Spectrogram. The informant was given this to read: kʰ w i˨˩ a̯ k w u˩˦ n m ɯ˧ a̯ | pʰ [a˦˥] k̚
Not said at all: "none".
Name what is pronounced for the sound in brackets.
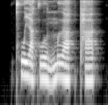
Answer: a˦˥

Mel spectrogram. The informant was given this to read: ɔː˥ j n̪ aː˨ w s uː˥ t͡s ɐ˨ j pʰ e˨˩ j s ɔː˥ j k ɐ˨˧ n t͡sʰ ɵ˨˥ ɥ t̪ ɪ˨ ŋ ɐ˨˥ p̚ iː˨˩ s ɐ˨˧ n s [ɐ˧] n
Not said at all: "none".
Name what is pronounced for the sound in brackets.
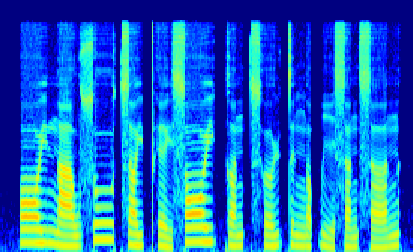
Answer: ɐ˨˥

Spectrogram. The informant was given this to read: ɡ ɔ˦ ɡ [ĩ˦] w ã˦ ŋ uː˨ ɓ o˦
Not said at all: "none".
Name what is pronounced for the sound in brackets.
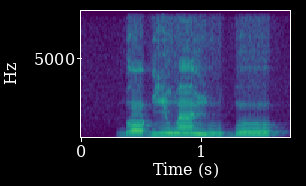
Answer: ĩ˦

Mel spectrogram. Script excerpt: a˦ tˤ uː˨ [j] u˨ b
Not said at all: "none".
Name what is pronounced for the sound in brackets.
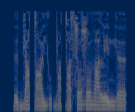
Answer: j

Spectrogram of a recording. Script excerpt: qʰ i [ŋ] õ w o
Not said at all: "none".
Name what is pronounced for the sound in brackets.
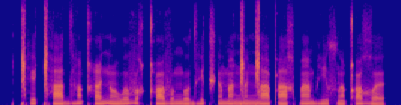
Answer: n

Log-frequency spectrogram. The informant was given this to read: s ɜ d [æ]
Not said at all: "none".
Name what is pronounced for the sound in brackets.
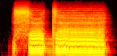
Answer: æ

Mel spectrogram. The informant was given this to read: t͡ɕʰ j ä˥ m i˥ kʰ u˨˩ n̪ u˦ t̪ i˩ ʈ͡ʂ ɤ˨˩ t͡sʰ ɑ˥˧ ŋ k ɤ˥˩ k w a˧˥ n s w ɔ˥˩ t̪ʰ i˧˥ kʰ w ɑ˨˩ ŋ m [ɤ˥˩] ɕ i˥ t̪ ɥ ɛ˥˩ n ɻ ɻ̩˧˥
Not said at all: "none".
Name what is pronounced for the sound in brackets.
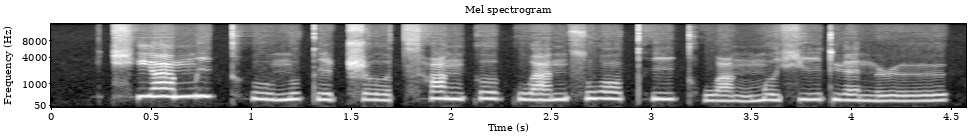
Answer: ɤ˥˩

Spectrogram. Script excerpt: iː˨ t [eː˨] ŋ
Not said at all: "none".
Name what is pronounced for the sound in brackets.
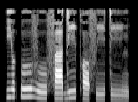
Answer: iː˨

